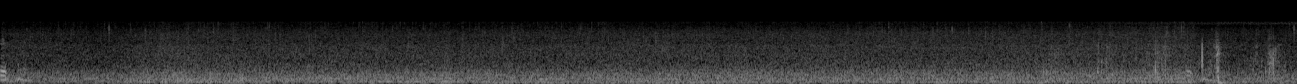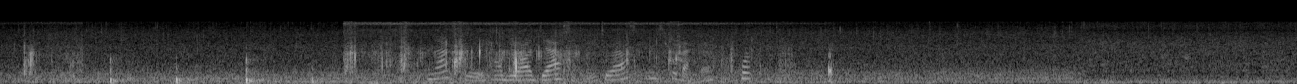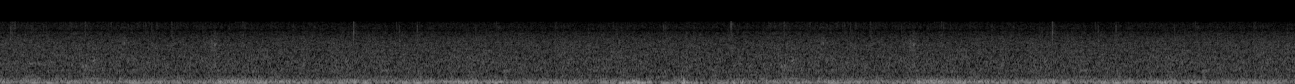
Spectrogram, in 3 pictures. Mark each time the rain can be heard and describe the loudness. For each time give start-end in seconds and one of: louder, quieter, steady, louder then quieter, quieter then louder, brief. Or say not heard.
0.0-38.8 steady.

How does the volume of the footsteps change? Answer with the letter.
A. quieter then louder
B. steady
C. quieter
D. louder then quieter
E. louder
D.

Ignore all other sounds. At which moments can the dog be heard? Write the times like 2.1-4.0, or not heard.
not heard.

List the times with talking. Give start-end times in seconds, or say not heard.
17.2-20.5.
